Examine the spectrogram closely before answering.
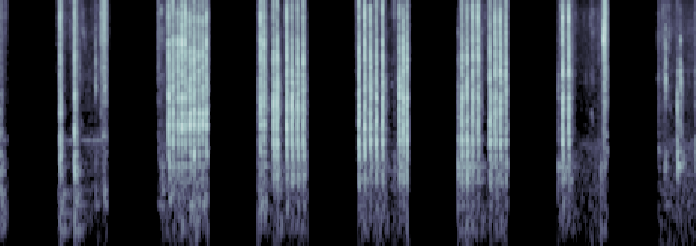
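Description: Short half-second snatches of rapid clicking and clattering work noise, about one a second, each cut off sharply into dead silence: chopped-up, time-lapse-style sound from the construction work.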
